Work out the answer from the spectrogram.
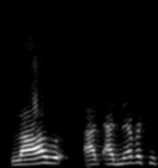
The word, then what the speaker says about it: Laura: I know, but I can't roll. I don't have the You can the say it like with a D, low key.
